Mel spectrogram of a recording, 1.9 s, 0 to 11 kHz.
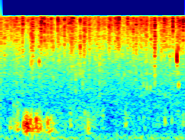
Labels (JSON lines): {"label": "biophony, growl", "recorder": "SoundTrap 600 or HydroMoth"}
